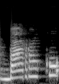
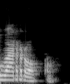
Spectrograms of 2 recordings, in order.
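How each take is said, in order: First: Barroco said as BÁ-rro-co; stress on first syllable. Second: Barroco said as ba-RRO-co; stress on RRO. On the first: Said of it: "¿cómo se dice?". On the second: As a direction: lean on the middle syllable of barroco. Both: Shown as a demonstration.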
